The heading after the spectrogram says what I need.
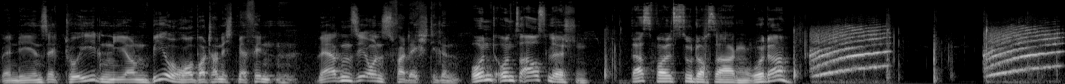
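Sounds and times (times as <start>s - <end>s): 
speech: 0.0s - 8.2s
alarm siren wailing in rising sweeps: 8.1s - 9.0s, 9.8s - 10.6s.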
